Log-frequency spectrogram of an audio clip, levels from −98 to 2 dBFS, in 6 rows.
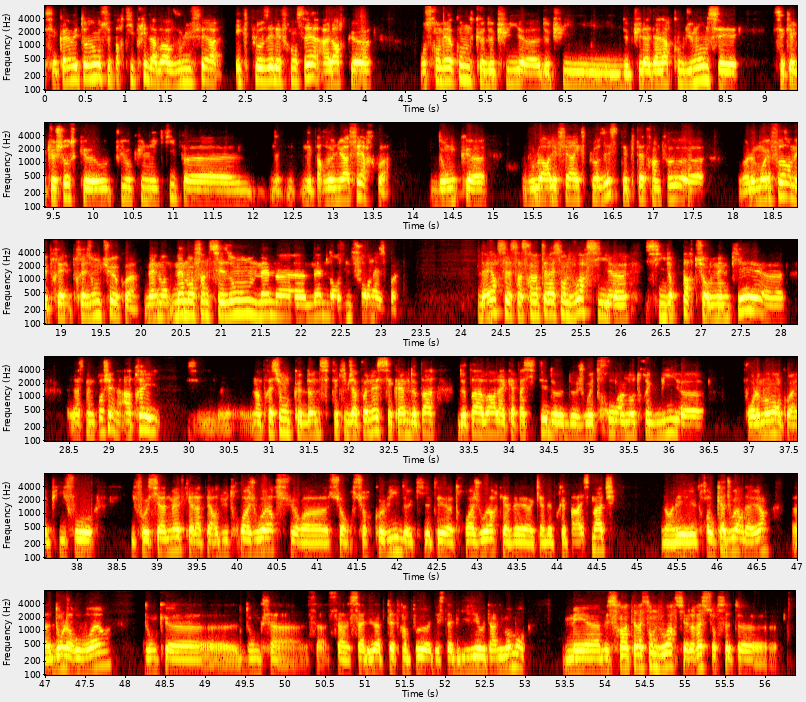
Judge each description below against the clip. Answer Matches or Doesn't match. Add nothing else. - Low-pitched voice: Doesn't match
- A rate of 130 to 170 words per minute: Doesn't match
